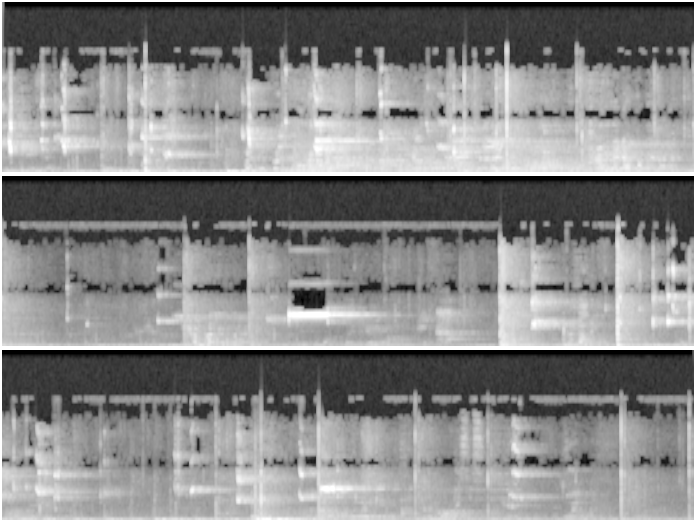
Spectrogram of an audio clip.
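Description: Young men and women chatter and call out to each other in a large echoing gym.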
